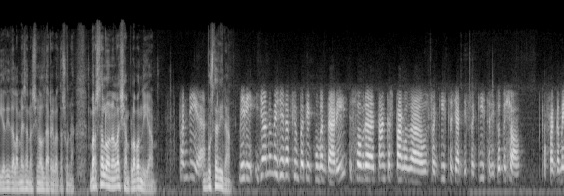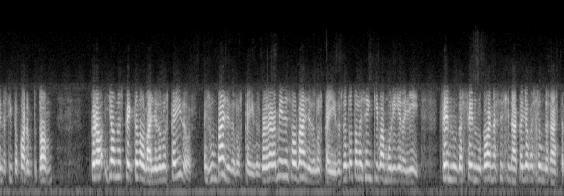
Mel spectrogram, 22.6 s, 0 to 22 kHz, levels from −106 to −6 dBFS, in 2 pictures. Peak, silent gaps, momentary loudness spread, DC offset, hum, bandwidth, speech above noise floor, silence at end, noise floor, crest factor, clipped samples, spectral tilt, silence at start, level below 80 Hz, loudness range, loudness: 0 dBFS; none; 13 LU; under 0.1%; none; 12.5 kHz; 34 dB; 0 s; -57 dBFS; 22 dB; under 0.1%; -4.5 dB/octave; 0 s; -56 dBFS; 5 LU; -22 LUFS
